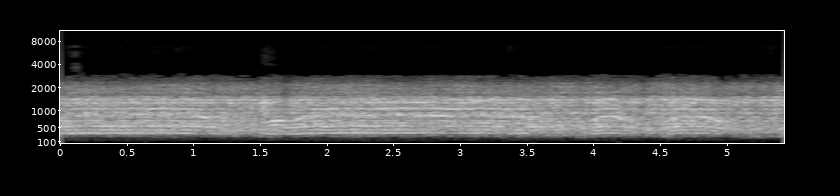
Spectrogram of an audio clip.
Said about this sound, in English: the train blew for a water stop 3 miles ahead.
